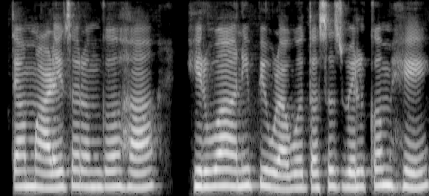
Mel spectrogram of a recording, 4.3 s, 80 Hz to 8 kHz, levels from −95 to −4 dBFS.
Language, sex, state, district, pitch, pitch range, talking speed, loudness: Marathi, female, Maharashtra, Aurangabad, 230 Hz, 220-235 Hz, 155 wpm, -20 LUFS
